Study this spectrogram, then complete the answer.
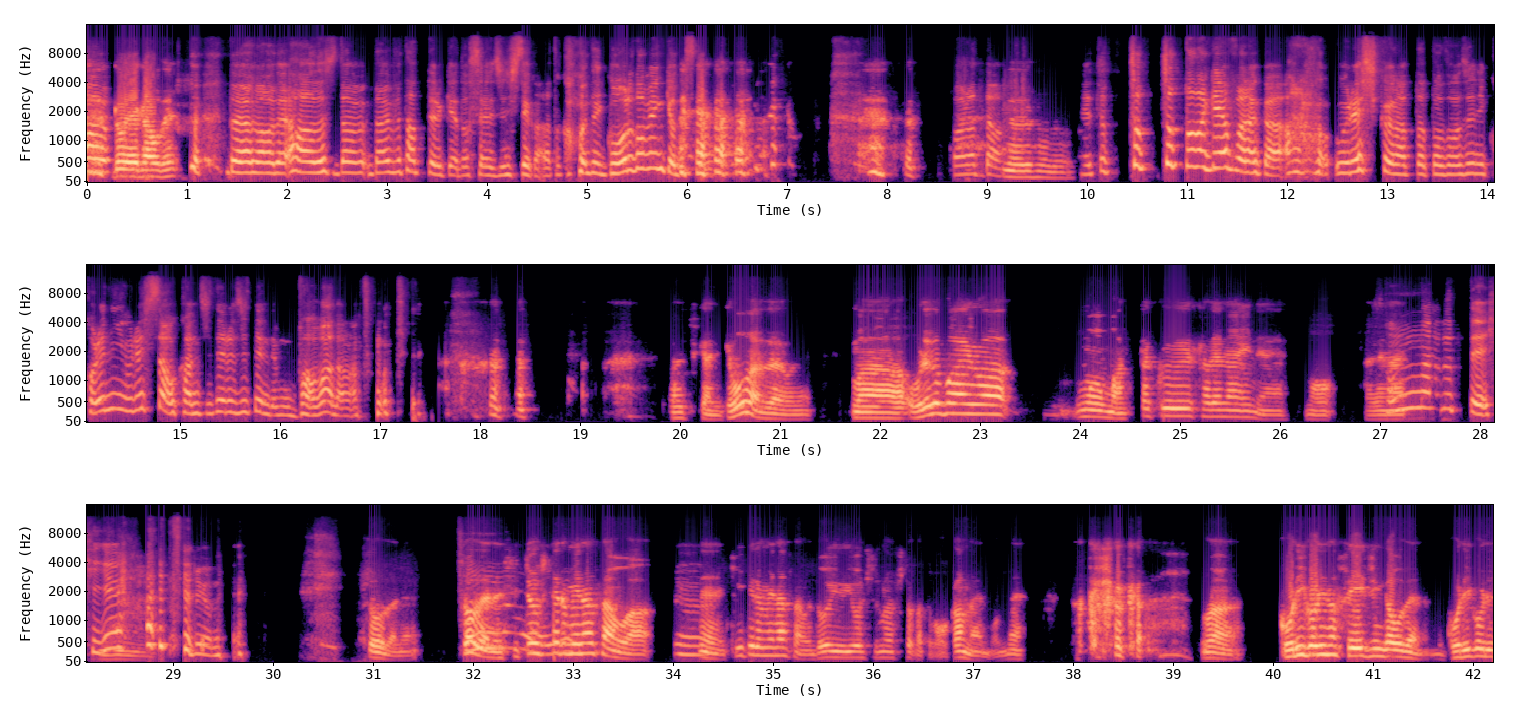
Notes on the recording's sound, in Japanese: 音質があまり良くないため、聴きづらかったら申し訳ありません･･･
